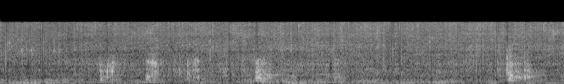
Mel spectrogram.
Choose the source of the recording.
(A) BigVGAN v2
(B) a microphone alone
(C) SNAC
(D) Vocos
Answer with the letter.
C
